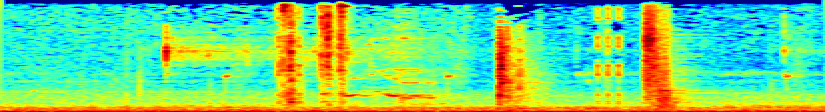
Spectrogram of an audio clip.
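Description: A door swings open with a creak.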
